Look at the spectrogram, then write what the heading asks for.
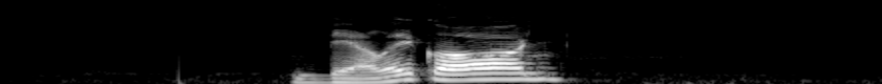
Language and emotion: Russian, positive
